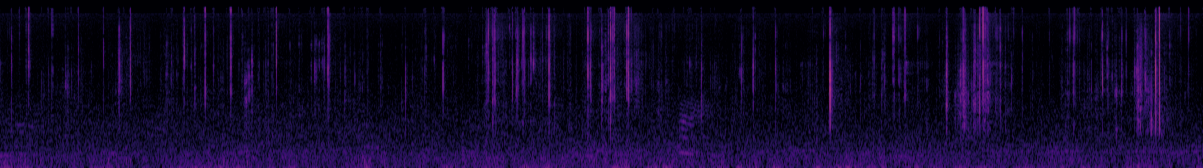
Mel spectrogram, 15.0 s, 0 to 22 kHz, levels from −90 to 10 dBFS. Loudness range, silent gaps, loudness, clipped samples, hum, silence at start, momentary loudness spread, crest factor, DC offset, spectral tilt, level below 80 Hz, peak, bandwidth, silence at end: 6 LU; none; -45 LUFS; under 0.1%; none; 0 s; 20 LU; 44 dB; under 0.1%; 0.5 dB/octave; -72 dBFS; -6 dBFS; 18 kHz; 0 s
